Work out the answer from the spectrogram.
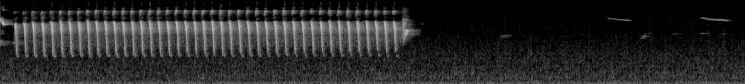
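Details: Cage-bird training material from a tembakan bird: about four seconds of an even, very fast mechanical trill of buzzy high notes, then near silence with a couple of faint thin whistles.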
